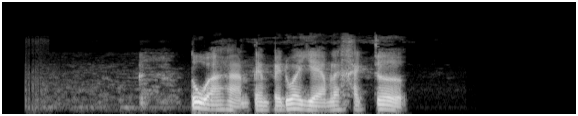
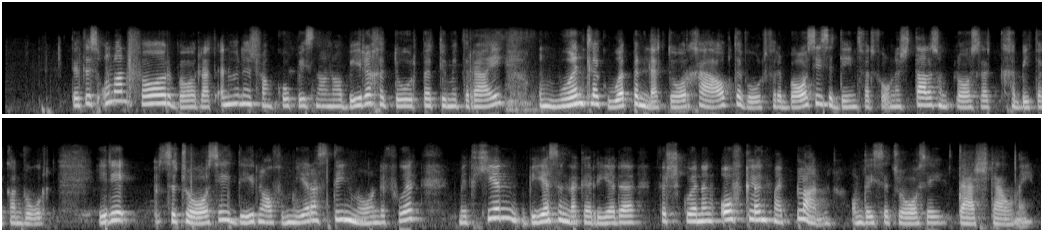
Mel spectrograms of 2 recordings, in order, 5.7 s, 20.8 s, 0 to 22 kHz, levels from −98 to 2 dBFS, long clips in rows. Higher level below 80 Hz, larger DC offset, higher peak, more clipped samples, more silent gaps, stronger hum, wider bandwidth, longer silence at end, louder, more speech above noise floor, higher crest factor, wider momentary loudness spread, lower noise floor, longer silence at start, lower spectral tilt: about the same, -60 dBFS vs -60 dBFS; neither; first, -2 dBFS vs -6 dBFS; neither; neither; neither; second, 7.4 kHz vs 9.4 kHz; first, 1.75 s vs 0.1 s; first, -17 LUFS vs -24 LUFS; first, 62 dB vs 26 dB; about the same, 18 dB vs 18 dB; first, 23 LU vs 11 LU; first, -79 dBFS vs -49 dBFS; first, 1.35 s vs 0.4 s; about the same, -7.5 dB/octave vs -6.5 dB/octave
